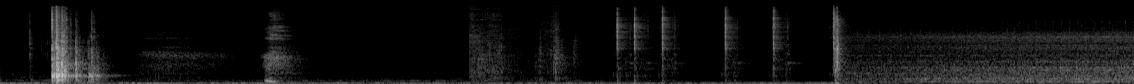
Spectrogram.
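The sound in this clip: A typewriter taps out a report in sparse, irregular clacks, with a loud early strike and a quick cluster of sharp keystrokes later on, each crisp and separate against a quiet background.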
